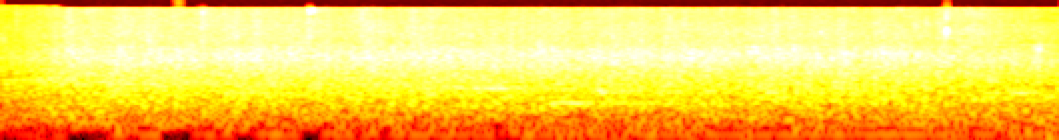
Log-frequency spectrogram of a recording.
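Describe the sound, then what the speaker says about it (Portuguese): A church congregation gives a sustained burst of dense, loud applause. The steady clapping continues without a break for the whole stretch, and no distinct voices rise above it. "Dá uma oferta de palmas ao Senhor."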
